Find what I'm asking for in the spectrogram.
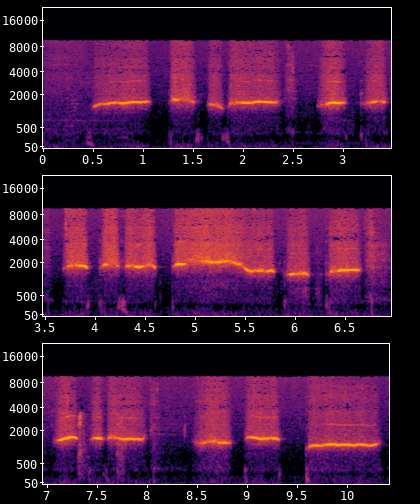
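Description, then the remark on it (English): A man whistles a catchy pop melody alone, clear, in short bright phrases with brief pauses between them, the tune rising and falling steadily for about ten seconds, for listeners to guess the song's title and artist. “is going to whistle a song that you'll hear if you win tickets to night number two.”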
